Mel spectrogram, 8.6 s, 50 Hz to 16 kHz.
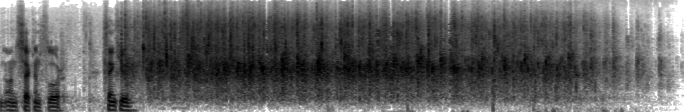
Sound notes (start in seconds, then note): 1.3 applause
